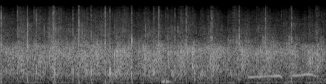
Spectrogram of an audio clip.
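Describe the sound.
A sustained burst of audience applause, dense and steady throughout, with many hands clapping at once and a faint voice-like tone rising near the end.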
